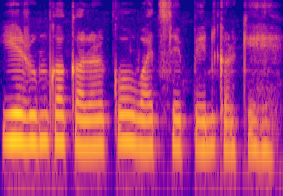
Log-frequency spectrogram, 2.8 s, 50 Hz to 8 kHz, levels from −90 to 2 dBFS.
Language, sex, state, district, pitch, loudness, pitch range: Hindi, female, Arunachal Pradesh, Longding, 180 Hz, -18 LUFS, 175-205 Hz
